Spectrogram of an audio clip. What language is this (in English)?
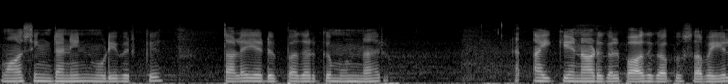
Tamil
